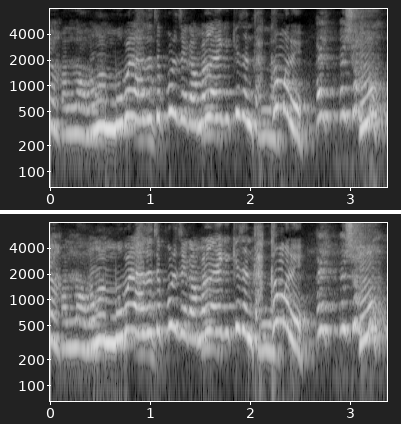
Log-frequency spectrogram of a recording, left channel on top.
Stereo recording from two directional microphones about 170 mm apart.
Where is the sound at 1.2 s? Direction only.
15° left (ahead or behind).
